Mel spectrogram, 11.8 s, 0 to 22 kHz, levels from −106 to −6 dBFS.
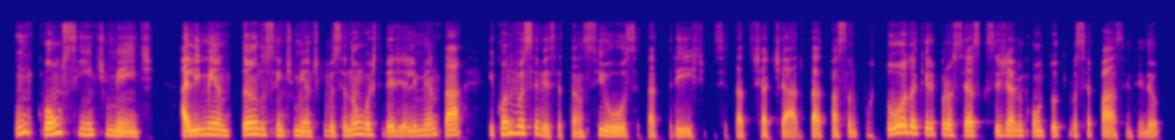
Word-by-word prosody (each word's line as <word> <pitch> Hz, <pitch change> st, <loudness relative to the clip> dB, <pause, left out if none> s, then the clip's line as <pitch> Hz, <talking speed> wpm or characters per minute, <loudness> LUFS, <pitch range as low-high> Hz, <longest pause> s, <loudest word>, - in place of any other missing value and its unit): inconscientemente 160 Hz, -, +1 dB, 0.3 s
alimentando 160 Hz, +3 st, +5 dB
sentimentos 140 Hz, -4 st, -3 dB
que 135 Hz, -, -15 dB
você 130 Hz, 0 st, -4 dB
não 160 Hz, +4 st, +2 dB
gostaria 155 Hz, -4 st, +1 dB
de 125 Hz, -, -2 dB
alimentar, 150 Hz, +4 st, +2 dB, 0.2 s
e -, -, -5 dB
quando 175 Hz, +3 st, +4 dB
você 190 Hz, -2 st, +2 dB
vê, 125 Hz, -7 st, -1 dB
você 105 Hz, -, -10 dB
tá 110 Hz, -, -7 dB
ansioso, 120 Hz, 0 st, -1 dB
você -, -, -25 dB
tá 110 Hz, -, -3 dB
triste, 105 Hz, -3 st, -7 dB
você -, -, -27 dB
tá -, -, -2 dB
chateado, -, -, -3 dB
tá -, -, +3 dB
passando 120 Hz, -1 st, -6 dB
por 125 Hz, -1 st, -21 dB
todo 210 Hz, +6 st, +6 dB
aquele 180 Hz, -3 st, 0 dB
processo 145 Hz, -5 st, 0 dB
que -, -, -28 dB
você 130 Hz, -, -4 dB
já 140 Hz, -1 st, +2 dB
me 140 Hz, -, -4 dB
contou 135 Hz, -2 st, -4 dB
que -, -, -34 dB
você 135 Hz, +2 st, -6 dB
passa, 115 Hz, -9 st, -2 dB
entendeu? 105 Hz, -1 st, -7 dB
140 Hz, 190 wpm, -25 LUFS, 125-160 Hz, 0.3 s, todo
